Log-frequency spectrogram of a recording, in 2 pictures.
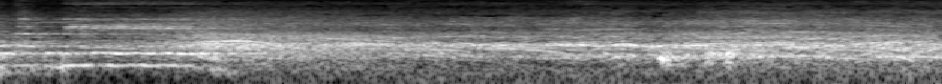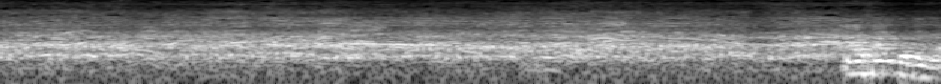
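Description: A large outdoor crowd at a religious waz gathering in Jessore shouts back a takbir call in unison: a dense, loud roar of many voices that holds for several seconds, with a rise and then a swell again near the end.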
